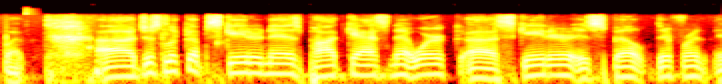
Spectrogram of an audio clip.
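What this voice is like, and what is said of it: Stuffy, slightly hoarse voice. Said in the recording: “Sorry I sound bad. ... I'm kind of stuffy and my throat's a little hoarse”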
